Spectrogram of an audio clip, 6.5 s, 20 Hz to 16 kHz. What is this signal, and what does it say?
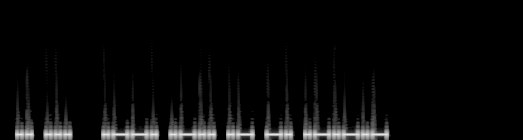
Morse code, heard as a keyed tone, about 20 wpm, 700 Hz. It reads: IS PLAN.
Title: Sentences with 8-Word Phrases - 20wpm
